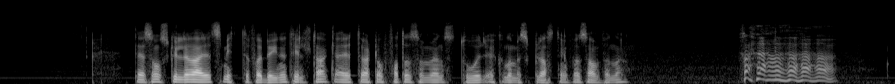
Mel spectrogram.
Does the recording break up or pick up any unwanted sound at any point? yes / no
yes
